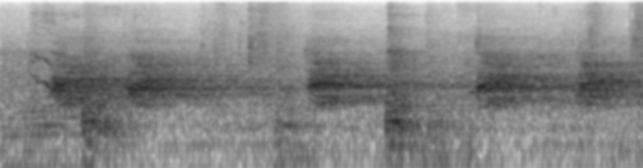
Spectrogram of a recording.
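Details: Young English Bulldog yapping, with repeated short high barks roughly every half second to second, some slightly whiny at the start, over a steady low background hiss.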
